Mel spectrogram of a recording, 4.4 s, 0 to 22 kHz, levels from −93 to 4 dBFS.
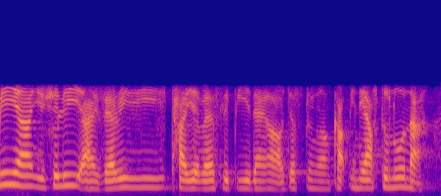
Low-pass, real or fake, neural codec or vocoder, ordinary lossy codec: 3.6 kHz; real; none; none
